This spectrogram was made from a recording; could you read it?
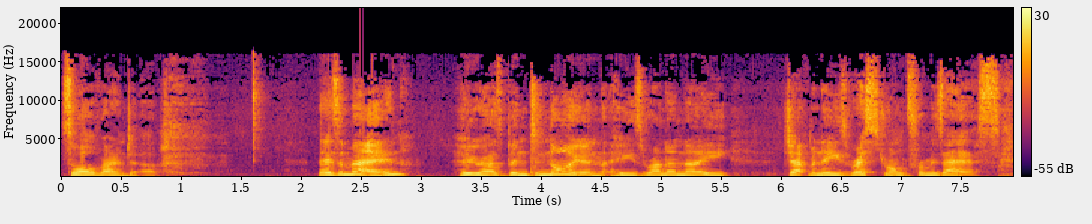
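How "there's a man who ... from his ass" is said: failed Norfolk accent sliding into cockney. Rounding up a long story, the speaker tells it in a bad Norfolk accent. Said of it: "I don't know what's happened to my Norfolk accent".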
